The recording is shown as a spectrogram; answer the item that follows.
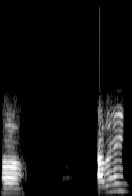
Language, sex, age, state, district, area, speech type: Assamese, female, 30-45, Assam, Barpeta, rural, conversation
